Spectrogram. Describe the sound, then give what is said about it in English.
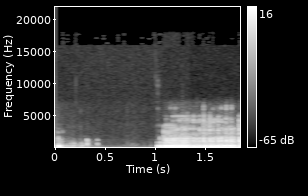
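A sofa creaks under shifting weight, letting out a loud, low, buzzing squeak that sounds just like a fart and runs on steadily after a softer rumble and a brief pause. “That was just me moving in my seat, unfortunately. Like a really fart. It's the sofa, unfortunately, rather than my own output.”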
